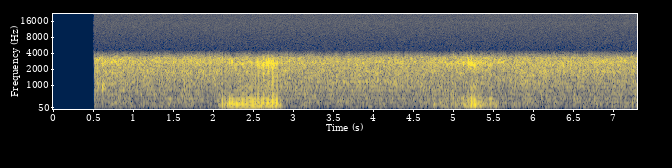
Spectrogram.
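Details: Sleeping: two soft, low rattling snores about three seconds apart over steady hiss; snoring.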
